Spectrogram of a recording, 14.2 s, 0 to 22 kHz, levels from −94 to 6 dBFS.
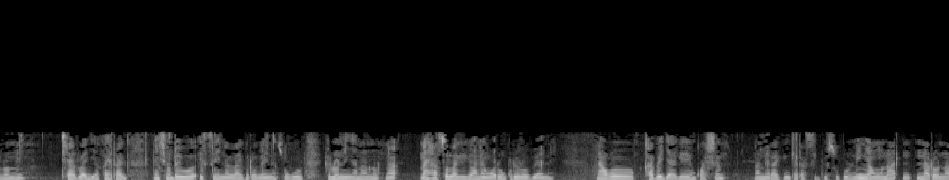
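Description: Right through the clip the speech sounds dull and watery, with nothing above 5.8 kHz and swirly chirps on the s sounds. That's likely MP3 compression starved of bits, which fits roughly 27 kbps: the encoder chops the treble, and weak frequency lines flicker frame to frame.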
